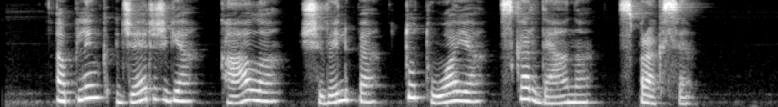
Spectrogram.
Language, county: Lithuanian, Vilnius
